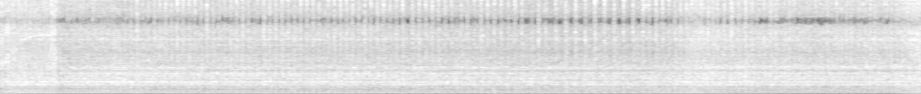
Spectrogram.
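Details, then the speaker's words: Previously seized Puch Maxi moped two-stroke engine, bench-rigged with choke on, on its first start: it catches at once and runs with a steady, even buzzing beat, ticking over a little fast; sounds okay. "But see how quick it started. That was honestly the first start. So yeah, we have a runner, and it sounded okay for the brief time I had it running."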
